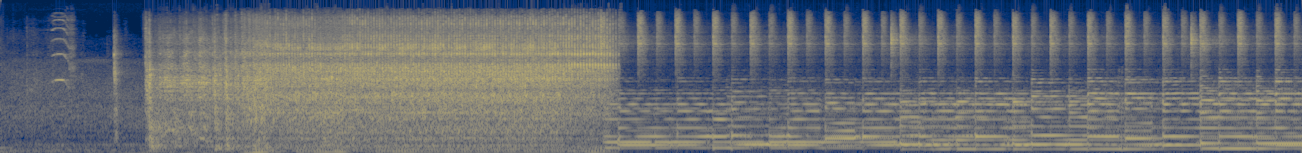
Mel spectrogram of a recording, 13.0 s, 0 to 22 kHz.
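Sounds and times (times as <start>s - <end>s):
diesel engine starting: 0.0s - 6.2s.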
